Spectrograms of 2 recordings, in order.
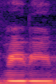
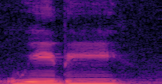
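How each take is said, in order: First: The word begins with a V sound. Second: The word begins with a W sound. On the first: "how I've always pronounced it" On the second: "they pronounce the V's as W's"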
